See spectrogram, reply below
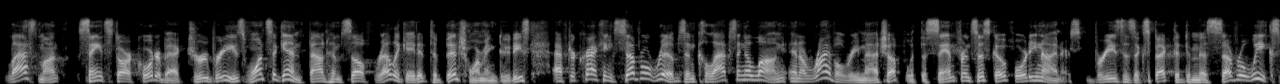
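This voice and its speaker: A man's voice: medium pitch, pushed and bright, husky, no echo. A man hosting a radio sports segment, reading scripted satirical headlines in a mock-enthusiastic announcer delivery.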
